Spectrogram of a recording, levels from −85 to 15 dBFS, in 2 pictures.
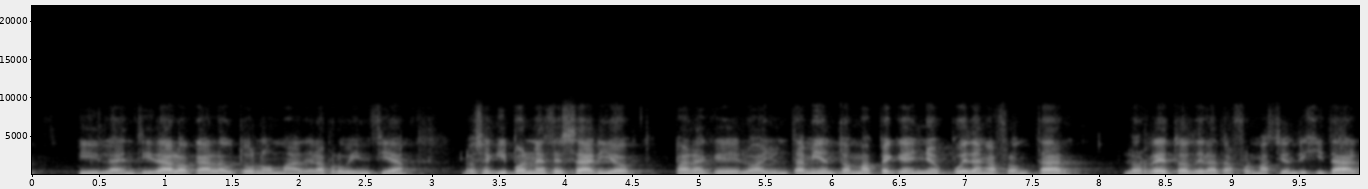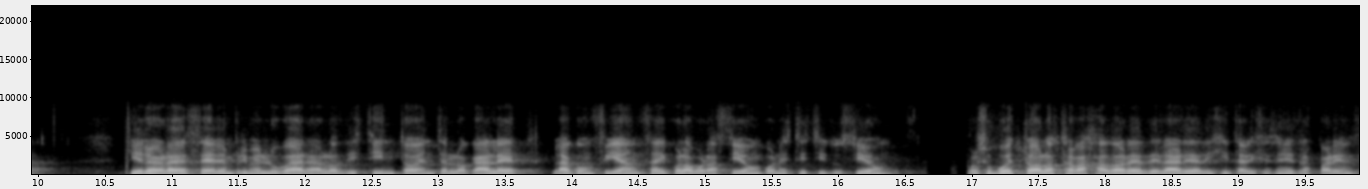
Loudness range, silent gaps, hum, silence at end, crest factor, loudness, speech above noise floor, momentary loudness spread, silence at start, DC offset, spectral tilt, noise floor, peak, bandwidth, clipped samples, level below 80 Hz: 2 LU; none; none; 0 s; 18 dB; -22 LUFS; 42 dB; 10 LU; 0.35 s; under 0.1%; -7 dB/octave; -62 dBFS; -4 dBFS; 9.2 kHz; under 0.1%; -62 dBFS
